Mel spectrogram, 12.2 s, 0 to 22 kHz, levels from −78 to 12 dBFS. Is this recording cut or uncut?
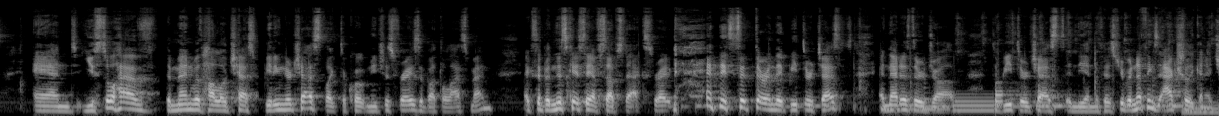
cut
